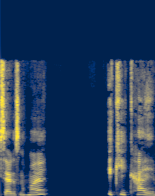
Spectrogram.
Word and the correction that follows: Ikigai: machen. War das richtig ausgesprochen? Ikigai. – Ikigai.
